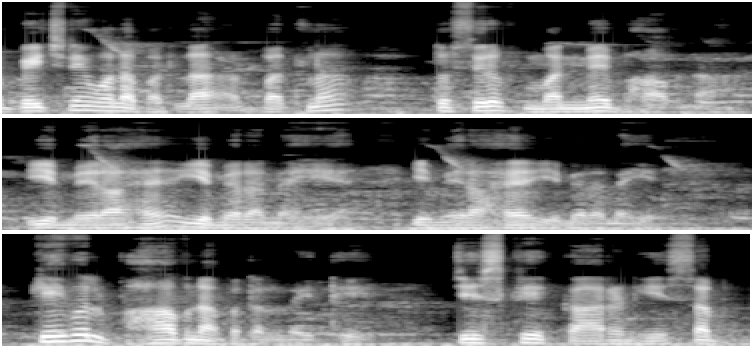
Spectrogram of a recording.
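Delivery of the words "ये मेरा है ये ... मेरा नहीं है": quiet refrain. Shown as a demonstration. Reflective repetition of feeling.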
